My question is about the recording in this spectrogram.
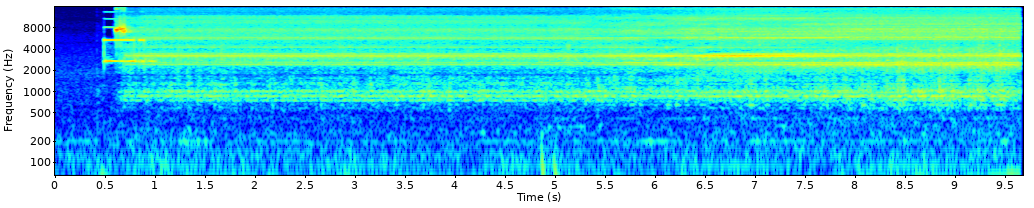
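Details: Xnova 2204 brushless motor spinning: high-pitched whine with a fast, rattly ratcheting buzz over it, holding steady, odd motor noise, cause unclear; ratcheting noise.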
